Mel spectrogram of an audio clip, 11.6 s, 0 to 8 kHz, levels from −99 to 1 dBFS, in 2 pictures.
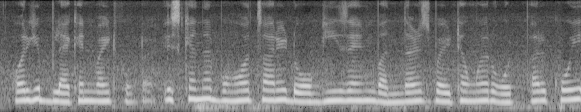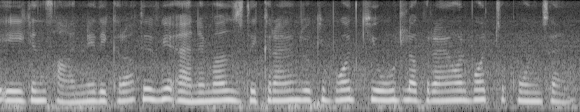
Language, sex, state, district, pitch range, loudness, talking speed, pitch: Hindi, female, Bihar, Darbhanga, 200-225 Hz, -20 LUFS, 215 wpm, 215 Hz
